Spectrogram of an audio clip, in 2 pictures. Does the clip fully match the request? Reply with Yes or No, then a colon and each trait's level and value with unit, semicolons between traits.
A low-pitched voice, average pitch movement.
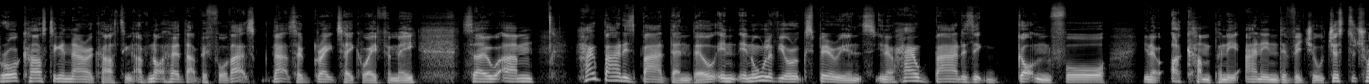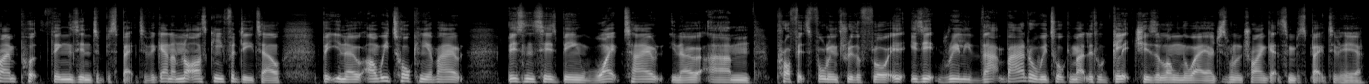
Yes: low, 115 Hz; average, 3.9 semitones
